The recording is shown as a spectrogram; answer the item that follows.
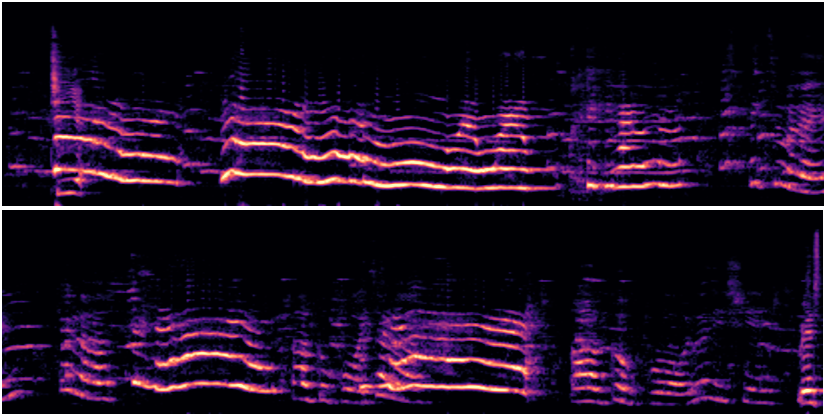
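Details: Male Siberian Husky indoors, said to be lovesick and missing his female mate while watching footage of himself mating; long wavering howls with sliding pitch, several drawn-out cries separated by short breaks, a woman's voice asking where she is in between.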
